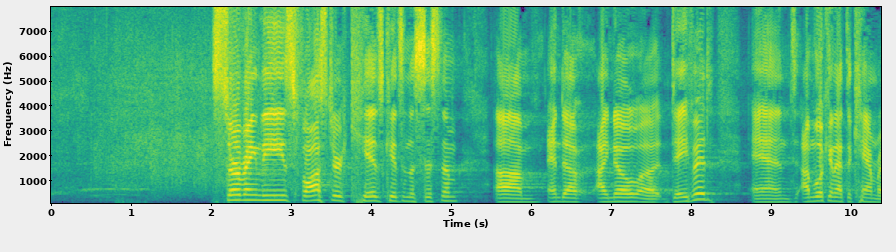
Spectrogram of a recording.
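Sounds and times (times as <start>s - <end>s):
audience applause: 0.0s - 2.9s
speech: 2.0s - 10.3s.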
